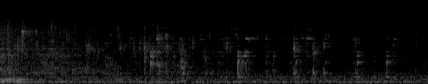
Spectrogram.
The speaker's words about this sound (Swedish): Då ska vi försöka hälla av lite vatten från quinoan. Då använder jag ju tesilen igen som vi hade förut. Känner vi den där och så häller vi lite försiktigt.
